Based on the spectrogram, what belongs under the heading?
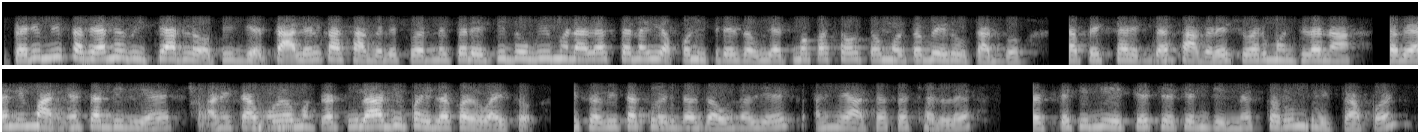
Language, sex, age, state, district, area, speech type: Marathi, female, 60+, Maharashtra, Sangli, urban, conversation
